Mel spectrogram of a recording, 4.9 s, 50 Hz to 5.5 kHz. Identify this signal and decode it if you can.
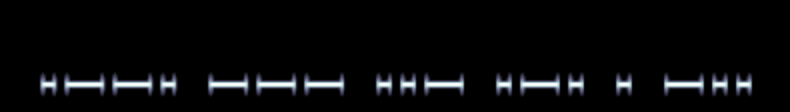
Morse code, heard as a keyed tone, about 16 wpm, 700 Hz. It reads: POURED
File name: CW-The-Big-Twoheaded-River-2-16WPM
